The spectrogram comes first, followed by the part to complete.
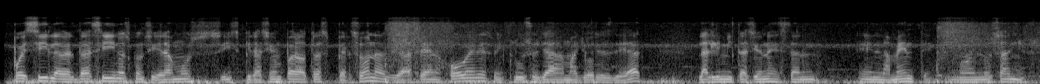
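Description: Amid noticeable background noise and audible room echo, a man talks at a moderate pace and medium pitch, with ordinary pitch variation and very even loudness. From Colombia, Piedecuesta, Santander. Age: 40s. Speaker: entrepreneur, steel products maker. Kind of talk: interview testimony. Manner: halting, with fillers.

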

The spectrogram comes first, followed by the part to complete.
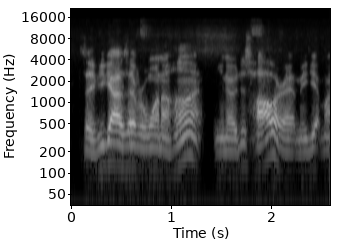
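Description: Talking at a very fast pace, a man speaks with an American accent. His pitch is medium, with ordinary variation. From Louisiana. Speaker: hunting outfitter. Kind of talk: casual chat.

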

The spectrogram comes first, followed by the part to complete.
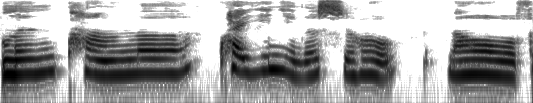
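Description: The voice belongs to a woman and sits fairly high in pitch. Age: 30s. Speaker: caller. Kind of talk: personal story on call-in show. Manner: halting.

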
